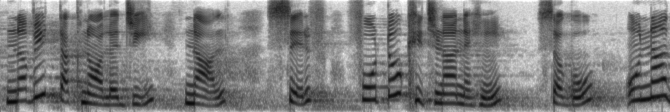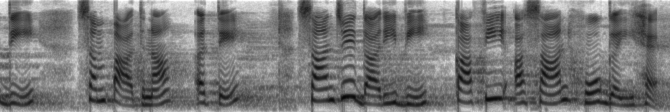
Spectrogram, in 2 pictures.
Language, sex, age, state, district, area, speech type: Punjabi, female, 18-30, Punjab, Jalandhar, urban, spontaneous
